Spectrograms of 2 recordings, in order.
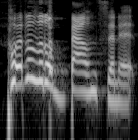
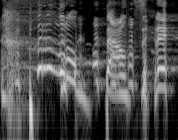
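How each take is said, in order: First: Laughing ogre voice. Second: High, giggling echo; laughing repeat. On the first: Acted. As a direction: demand it with a chuckle. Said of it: "said the ogre". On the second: Retold or imitated.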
